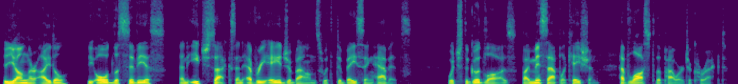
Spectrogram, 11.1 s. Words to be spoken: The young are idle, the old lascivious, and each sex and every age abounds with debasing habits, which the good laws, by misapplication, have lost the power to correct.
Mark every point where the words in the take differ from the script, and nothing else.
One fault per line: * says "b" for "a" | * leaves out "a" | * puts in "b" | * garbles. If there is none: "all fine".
all fine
